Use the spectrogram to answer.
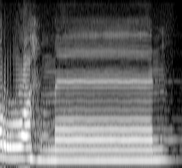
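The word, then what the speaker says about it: الرحمن: contohnya tadi ar-rahman tebal Jadi jangan sampai bacanya seperti senyum ar-rahman salah Pak karena roh kalau berharokat fathah atau rok berharokat dhomah nih tebal identiknya bacanya lebih Karang mencoba jadi ar-rahman bacanya agak monyong atau Rohman Nam coba kemudian rodemah rubah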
